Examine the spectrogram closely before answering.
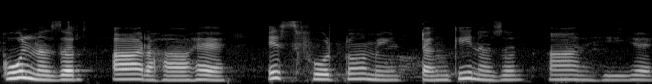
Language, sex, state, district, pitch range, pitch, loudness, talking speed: Hindi, female, Madhya Pradesh, Umaria, 205-240 Hz, 215 Hz, -20 LUFS, 120 wpm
